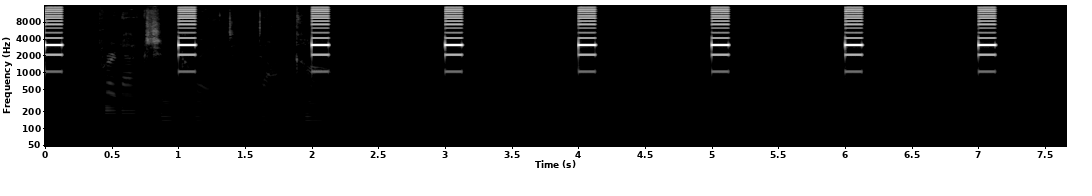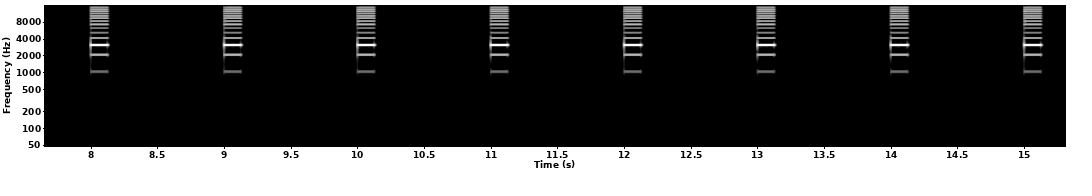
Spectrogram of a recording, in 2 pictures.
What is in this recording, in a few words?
Bomb Timer Beeps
